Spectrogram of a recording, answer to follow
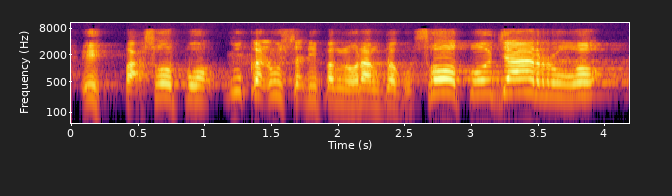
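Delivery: high, loud, slow sing-song like a clown; clownish kindergarten teacher. Retold or imitated. Preacher playing a clown for kindergarten kids, high sing-song. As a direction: stretch it out like a children's entertainer. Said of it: "Oh, kayak badut laku".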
